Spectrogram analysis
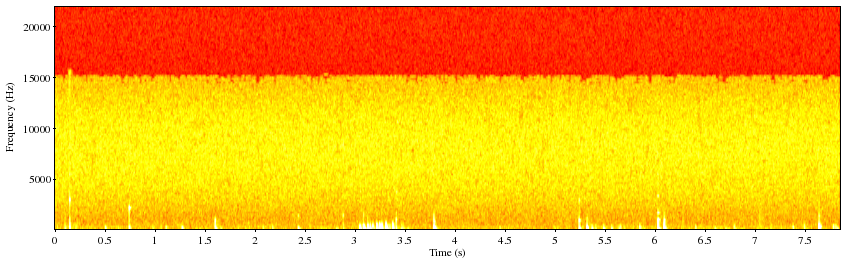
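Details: Stomach growls after dinner, water and gas: quiet gurgles and low bubbling rumbles come and go over several seconds, ordinary borborygmi from gas and fluid moving through the gut.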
